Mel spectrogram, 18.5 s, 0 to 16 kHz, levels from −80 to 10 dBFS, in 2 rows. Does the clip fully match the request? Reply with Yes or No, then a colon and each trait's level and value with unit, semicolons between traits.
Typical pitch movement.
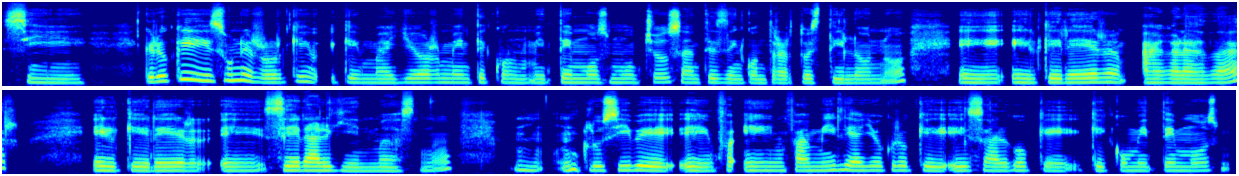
No: narrow, 1.4 semitones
